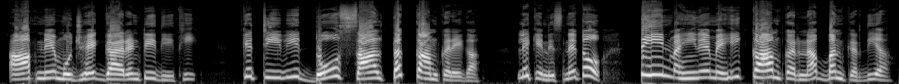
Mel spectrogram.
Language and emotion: Urdu, angry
